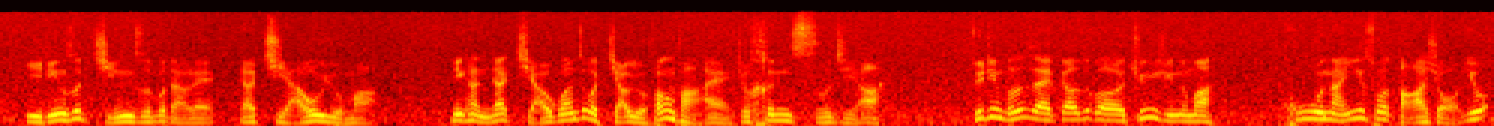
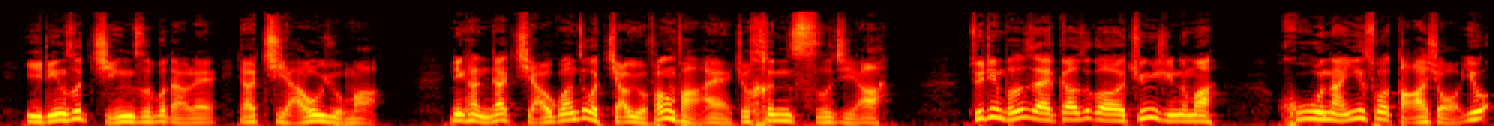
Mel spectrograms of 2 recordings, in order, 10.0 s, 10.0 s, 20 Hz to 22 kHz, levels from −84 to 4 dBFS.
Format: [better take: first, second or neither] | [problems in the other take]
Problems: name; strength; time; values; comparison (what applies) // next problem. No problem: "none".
second | hiss; noticeable; throughout; 10 dB below the speech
